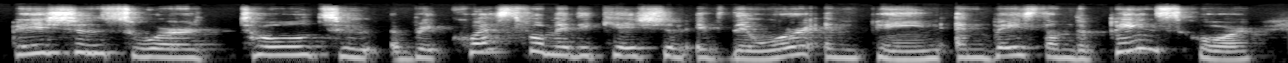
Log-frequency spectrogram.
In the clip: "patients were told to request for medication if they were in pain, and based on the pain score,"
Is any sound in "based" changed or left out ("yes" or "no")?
no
